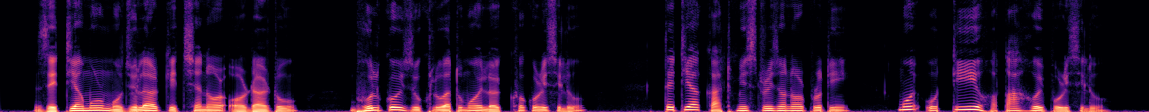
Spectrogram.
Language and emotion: Assamese, sad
